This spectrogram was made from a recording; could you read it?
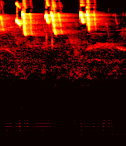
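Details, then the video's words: Argentine saffron finch giving three evenly spaced, loud, high phrases, each a quick rising-then-falling slurred note with a rough buzzy edge, separated by short pauses. "JILGUERO ARGENTINO"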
